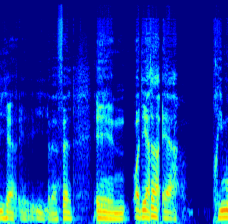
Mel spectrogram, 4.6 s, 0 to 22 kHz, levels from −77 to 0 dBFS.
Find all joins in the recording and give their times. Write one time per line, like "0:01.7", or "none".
0:01.0
0:02.6
0:03.0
